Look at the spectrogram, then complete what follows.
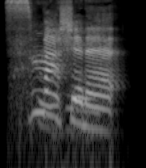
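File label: British female Smashin it; beanstalk audio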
